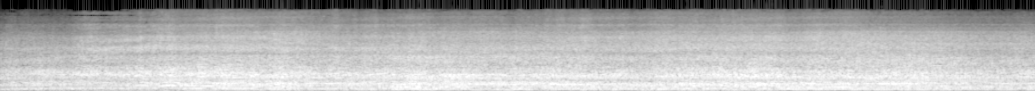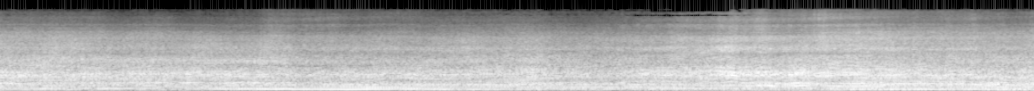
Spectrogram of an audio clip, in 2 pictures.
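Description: Engines rise and fall in pitch as race cars pass by.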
